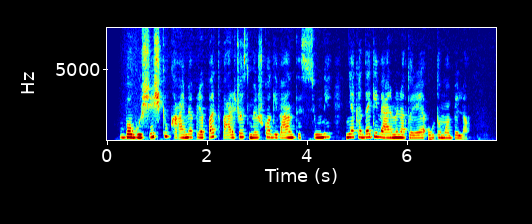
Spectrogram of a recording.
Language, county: Lithuanian, Vilnius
